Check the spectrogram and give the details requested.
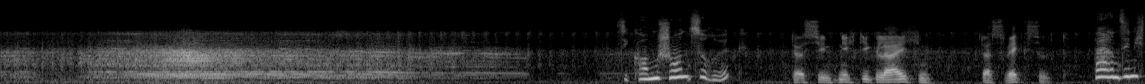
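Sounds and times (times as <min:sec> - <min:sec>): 
steam locomotive whistle: 0:00.0 - 0:05.4
low rail rumble: 0:00.0 - 0:11.4
speech: 0:06.2 - 0:11.4.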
